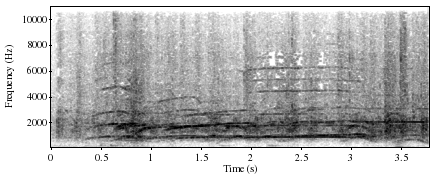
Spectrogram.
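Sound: crowd applauding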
